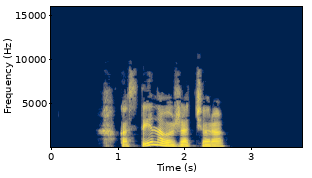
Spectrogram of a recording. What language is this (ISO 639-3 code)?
chm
